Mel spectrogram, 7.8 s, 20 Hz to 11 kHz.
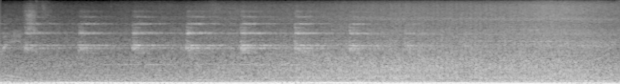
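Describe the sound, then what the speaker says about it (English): An MBTA South Coast Rail train, No. 2067 running from East Taunton to New Bedford, rumbles loud and close in a steady roar, with a series of short tonal horn-like blasts repeating during the first few seconds. "This will be our connection for train 2067 to New Bedford, which I will ride."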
